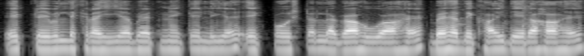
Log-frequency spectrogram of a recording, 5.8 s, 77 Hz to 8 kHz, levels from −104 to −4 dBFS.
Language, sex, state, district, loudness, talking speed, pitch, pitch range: Hindi, male, Uttar Pradesh, Budaun, -21 LUFS, 185 wpm, 130 Hz, 125-135 Hz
